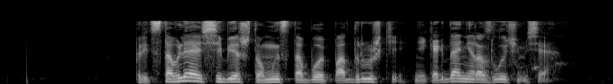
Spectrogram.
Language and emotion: Russian, positive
